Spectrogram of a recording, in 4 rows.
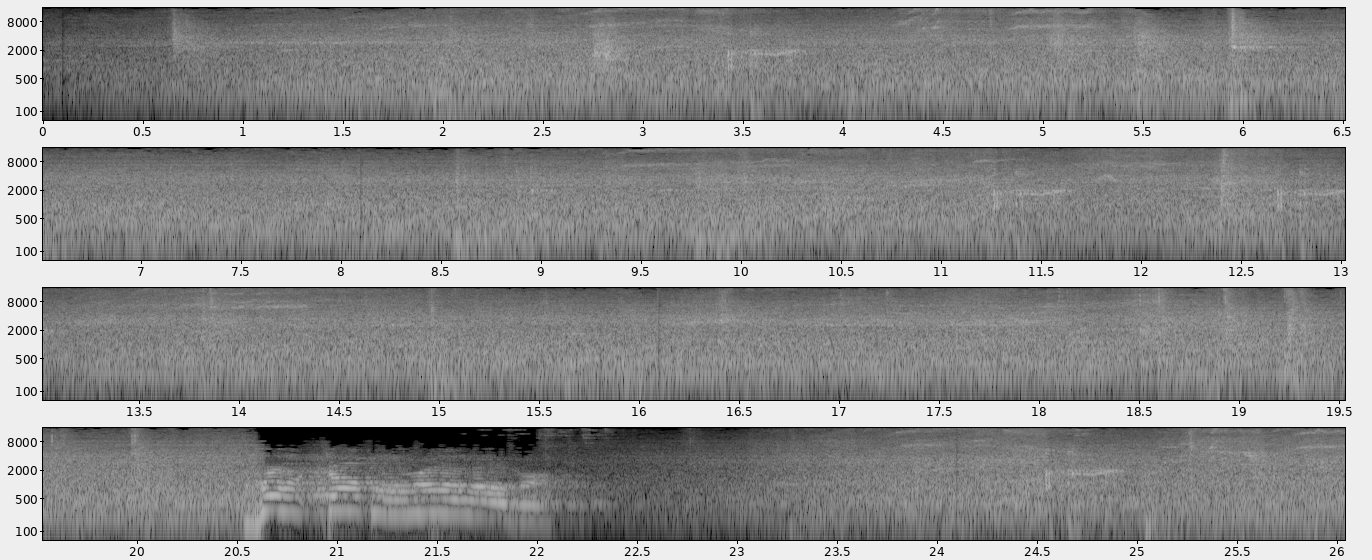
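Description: Electric radio-control cars racing on an indoor track: a steady mix of small motor whine and running noise, with short rising revs as cars accelerate out of corners. About 21 s in there is a brief, louder sound that falls in pitch.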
